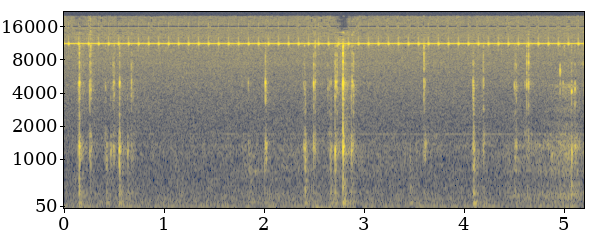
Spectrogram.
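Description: Quiet clicks from someone pressing a calculator's buttons, a sparse run of short taps with irregular gaps, close and faint over a soft background hiss.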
